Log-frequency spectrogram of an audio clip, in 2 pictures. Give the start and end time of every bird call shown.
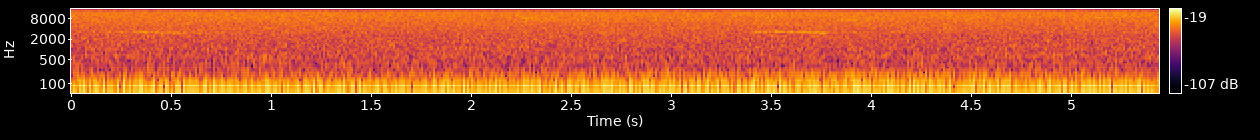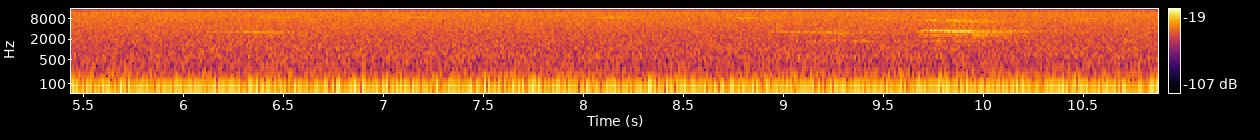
[3.31, 6.71] Blue Jay (Cyanocitta cristata)
[8.81, 10.51] Blue Jay (Cyanocitta cristata)

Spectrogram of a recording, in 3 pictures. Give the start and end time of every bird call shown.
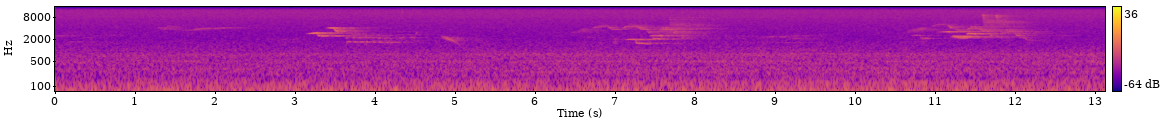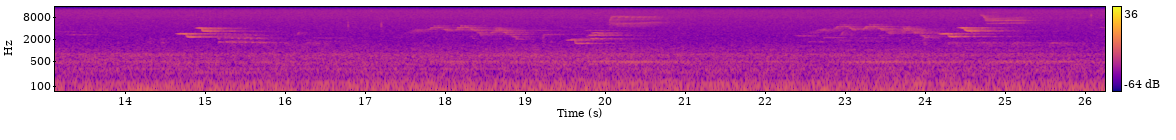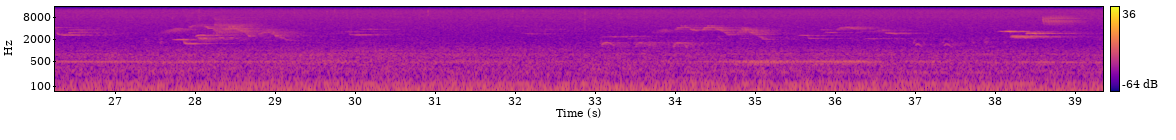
[1.10, 2.30] Eastern Wood-Pewee (Contopus virens)
[3.00, 39.35] Wood Thrush (Hylocichla mustelina)
[17.40, 39.35] Veery (Catharus fuscescens)

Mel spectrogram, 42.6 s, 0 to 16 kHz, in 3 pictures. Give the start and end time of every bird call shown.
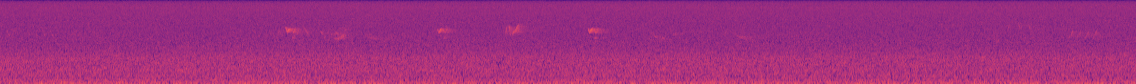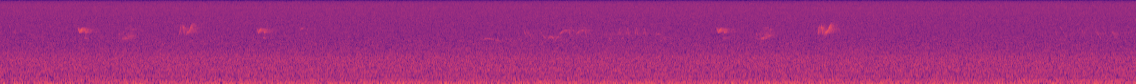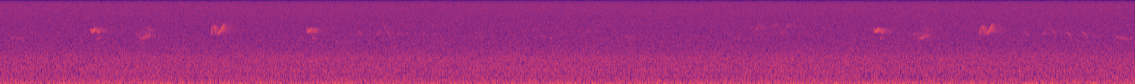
[3.16, 7.86] Dusky Flycatcher (Empidonax oberholseri)
[14.76, 18.16] Dusky Flycatcher (Empidonax oberholseri)
[19.56, 22.96] Ruby-crowned Kinglet (Corthylio calendula)
[22.96, 25.16] Dusky Flycatcher (Empidonax oberholseri)
[29.26, 32.76] Dusky Flycatcher (Empidonax oberholseri)
[38.66, 40.96] Dusky Flycatcher (Empidonax oberholseri)

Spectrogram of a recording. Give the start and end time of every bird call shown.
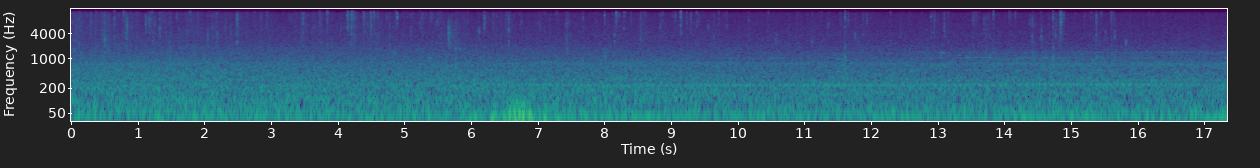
[12.61, 17.34] Canada Goose (Branta canadensis)

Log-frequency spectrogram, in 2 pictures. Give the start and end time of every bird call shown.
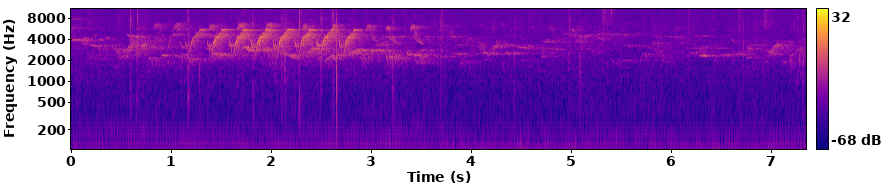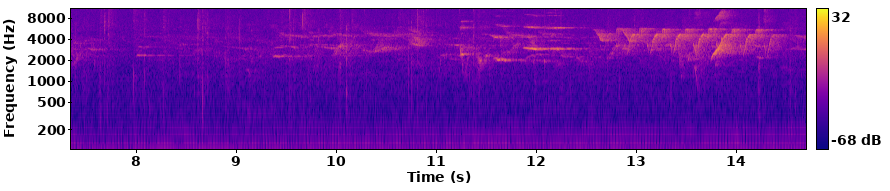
[0.00, 5.00] Red-billed Leiothrix (Leiothrix lutea)
[1.10, 3.00] Hawaii Amakihi (Chlorodrepanis virens)
[6.30, 6.80] Iiwi (Drepanis coccinea)
[8.00, 8.60] Iiwi (Drepanis coccinea)
[9.40, 9.90] Iiwi (Drepanis coccinea)
[11.00, 12.50] Iiwi (Drepanis coccinea)
[12.60, 14.50] Hawaii Amakihi (Chlorodrepanis virens)
[13.70, 14.00] Iiwi (Drepanis coccinea)

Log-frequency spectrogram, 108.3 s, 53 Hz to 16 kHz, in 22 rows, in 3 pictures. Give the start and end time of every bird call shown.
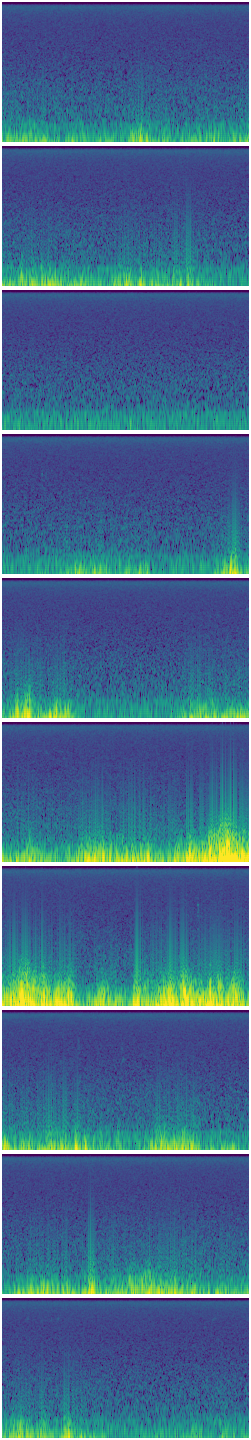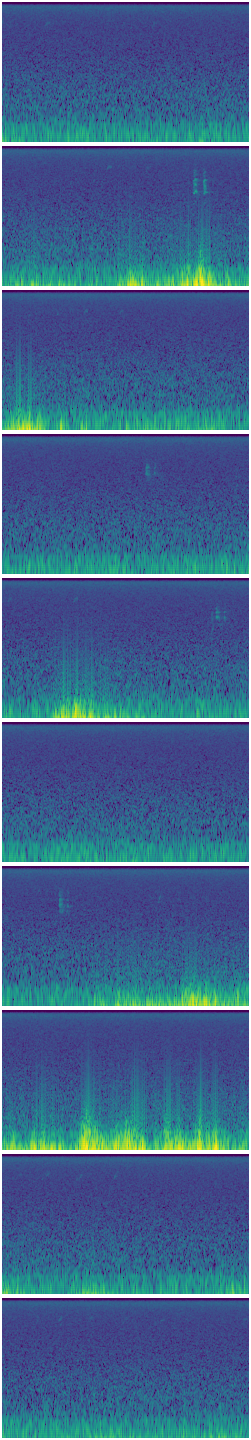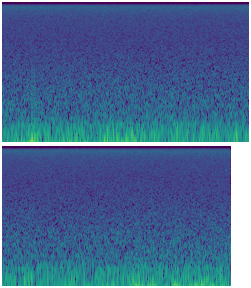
[15.59, 15.79] Gray-crowned Rosy-Finch (Leucosticte tephrocotis)
[29.49, 29.59] unidentified bird
[33.49, 33.69] unidentified bird
[35.99, 36.19] Gray-crowned Rosy-Finch (Leucosticte tephrocotis)
[36.89, 37.09] Gray-crowned Rosy-Finch (Leucosticte tephrocotis)
[50.29, 50.49] unidentified bird
[56.39, 56.59] unidentified bird
[57.19, 57.39] unidentified bird
[60.19, 61.79] unidentified bird
[69.19, 69.49] unidentified bird
[70.49, 70.79] unidentified bird
[88.69, 88.89] unidentified bird
[89.19, 89.39] unidentified bird
[89.79, 89.99] unidentified bird
[90.39, 90.59] unidentified bird
[91.19, 91.29] unidentified bird
[94.49, 94.69] unidentified bird
[94.99, 95.09] unidentified bird
[95.59, 95.79] unidentified bird
[96.99, 97.19] unidentified bird
[98.59, 98.89] unidentified bird

